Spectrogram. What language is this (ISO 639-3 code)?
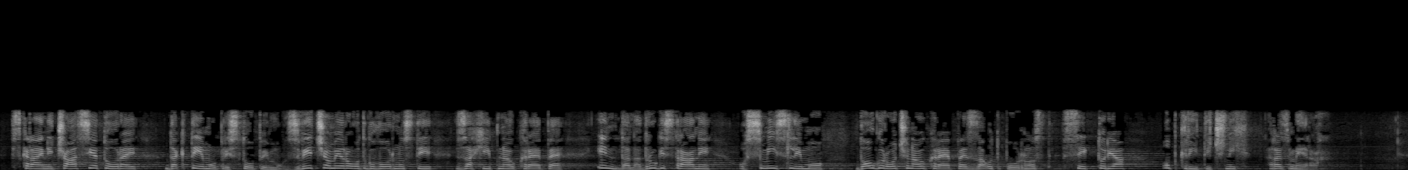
slv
